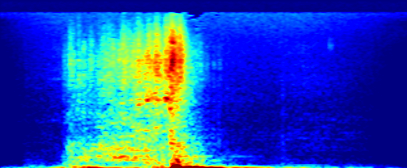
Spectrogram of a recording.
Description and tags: Shutting van sliding door
The side door to a van sliding closed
